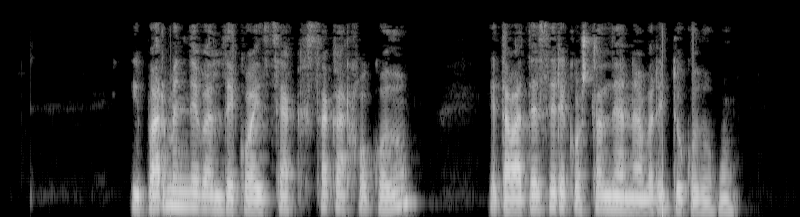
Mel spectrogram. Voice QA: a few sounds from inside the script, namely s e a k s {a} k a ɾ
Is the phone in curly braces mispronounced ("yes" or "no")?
no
